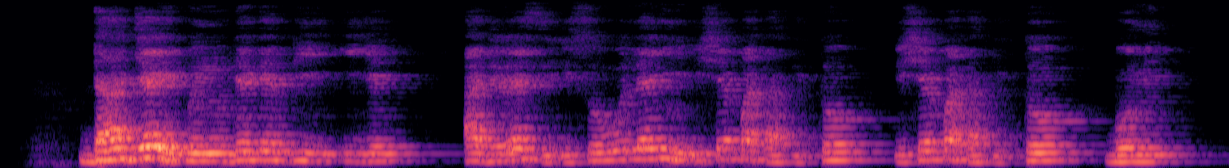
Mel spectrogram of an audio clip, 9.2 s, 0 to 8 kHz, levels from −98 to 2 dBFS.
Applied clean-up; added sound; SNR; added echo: none; none; none; reverberation time 0.6 s.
